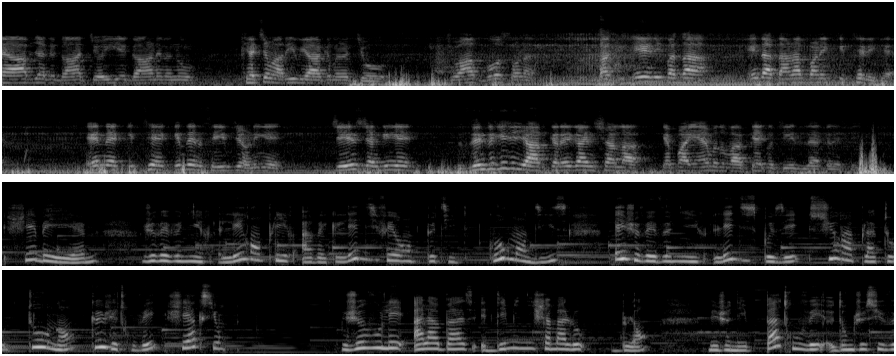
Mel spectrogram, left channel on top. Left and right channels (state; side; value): different; both; correlation 0.00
